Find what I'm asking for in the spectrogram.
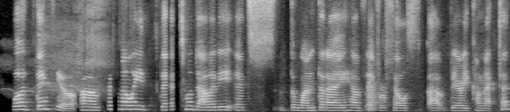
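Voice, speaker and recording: At a fairly slow pace, a woman with a non-native accent speaks with ordinary pitch variation. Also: medium pitch for a woman, hardly any pauses. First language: not English. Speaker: healing practitioner sharing testimony. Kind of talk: testimony. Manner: halting.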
